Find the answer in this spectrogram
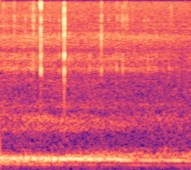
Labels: {"label": "anthrophony, boat engine", "recorder": "HydroMoth"}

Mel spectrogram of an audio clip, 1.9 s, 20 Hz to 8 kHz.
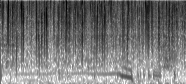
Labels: {"label": "biophony, cascading saw", "recorder": "SoundTrap 600 or HydroMoth"}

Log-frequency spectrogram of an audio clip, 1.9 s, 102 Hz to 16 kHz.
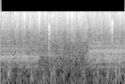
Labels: {"label": "biophony, croak", "recorder": "SoundTrap 500"}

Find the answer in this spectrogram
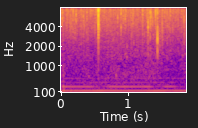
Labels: {"label": "biophony, midshipman", "recorder": "SoundTrap 500"}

